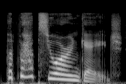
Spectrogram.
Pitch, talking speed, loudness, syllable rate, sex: 240 Hz, 235 wpm, -17 LUFS, 8.0 syllables/s, female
